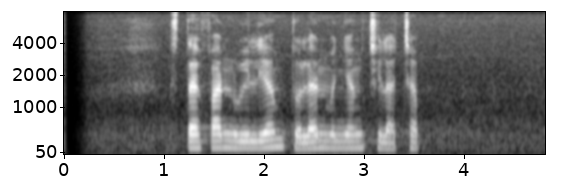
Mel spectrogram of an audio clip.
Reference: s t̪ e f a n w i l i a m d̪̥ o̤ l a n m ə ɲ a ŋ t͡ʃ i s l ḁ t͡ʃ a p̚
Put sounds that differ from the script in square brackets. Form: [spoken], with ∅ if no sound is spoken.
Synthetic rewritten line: s t̪ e f a n w i l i a m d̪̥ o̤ l a n m ə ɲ a ŋ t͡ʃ i [∅] l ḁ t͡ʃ a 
